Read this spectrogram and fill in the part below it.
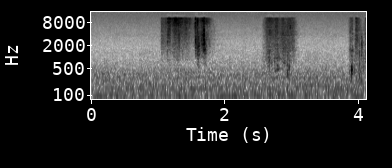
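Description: Paper pages rustle as a notebook is handled.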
